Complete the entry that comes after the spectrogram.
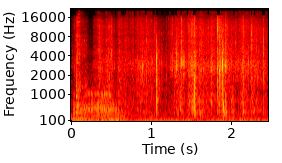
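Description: Plastic wrap being torn open on a model kit, a close, quick run of crinkling and crackling bursts.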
